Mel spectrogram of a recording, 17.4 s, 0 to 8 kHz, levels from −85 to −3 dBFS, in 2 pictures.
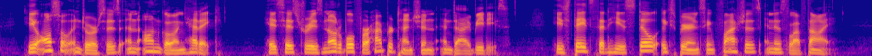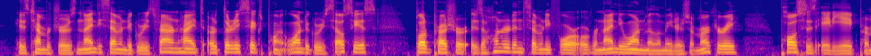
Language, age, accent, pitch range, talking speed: English, 30-49, American, 115-155 Hz, 170 wpm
